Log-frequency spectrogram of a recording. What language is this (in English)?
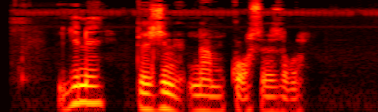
Dagbani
